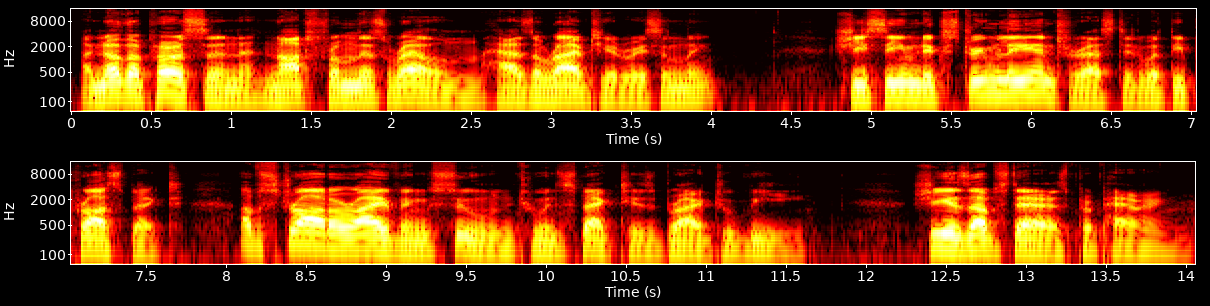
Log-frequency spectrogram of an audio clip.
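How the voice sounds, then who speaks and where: A man voicing a serene but sinister abbot in a fantasy tabletop game, speaking in a measured, formal, solemn manner. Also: mid-range voice, animated, a bit bright. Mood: composed, formal. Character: serene, sinister male abbot, secretly an angel. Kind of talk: fantasy tabletop roleplay villain dialogue.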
